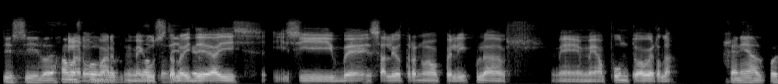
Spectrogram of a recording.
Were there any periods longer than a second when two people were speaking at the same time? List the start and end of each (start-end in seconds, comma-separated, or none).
0.6-2.2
